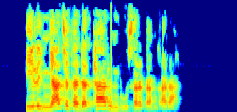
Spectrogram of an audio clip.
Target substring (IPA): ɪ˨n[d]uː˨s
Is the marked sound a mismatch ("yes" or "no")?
no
